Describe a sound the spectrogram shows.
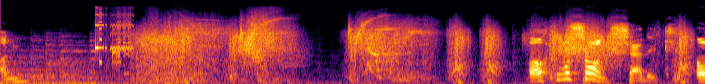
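Energy blasts whoosh and burst in quick succession.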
